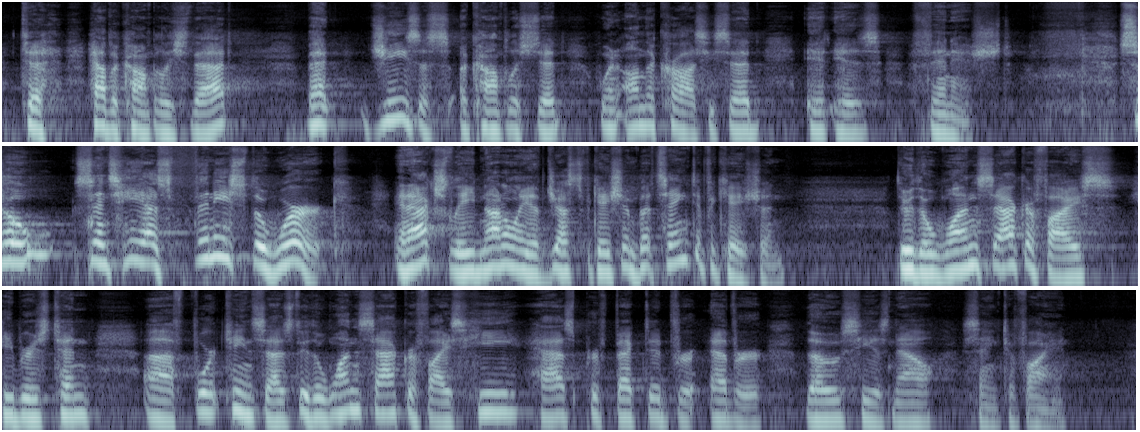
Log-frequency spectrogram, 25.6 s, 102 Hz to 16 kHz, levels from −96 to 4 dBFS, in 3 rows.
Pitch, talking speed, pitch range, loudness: 170 Hz, 125 wpm, 145-195 Hz, -23 LUFS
